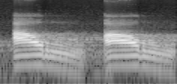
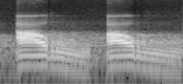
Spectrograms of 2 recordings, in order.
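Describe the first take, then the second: The two takes are said the same way.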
